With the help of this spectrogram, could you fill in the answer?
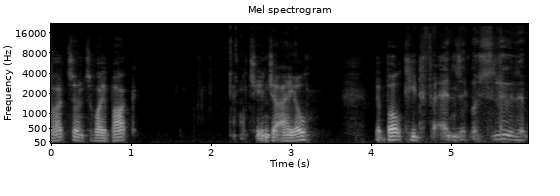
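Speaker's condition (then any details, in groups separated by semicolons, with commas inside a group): No condition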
